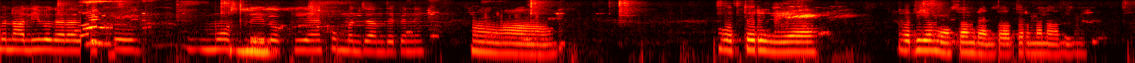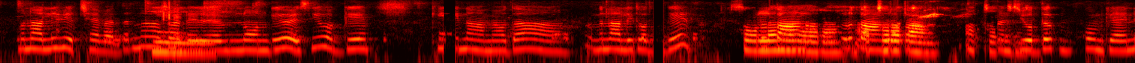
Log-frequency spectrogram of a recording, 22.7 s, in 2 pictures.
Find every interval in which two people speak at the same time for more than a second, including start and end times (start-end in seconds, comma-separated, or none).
18.9-20.7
